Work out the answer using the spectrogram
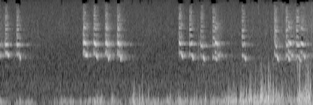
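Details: White-naped jay singing in the wild, giving quick clustered runs of clear, slightly nasal notes, several per run, with brief pauses between, above a low background rustle.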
